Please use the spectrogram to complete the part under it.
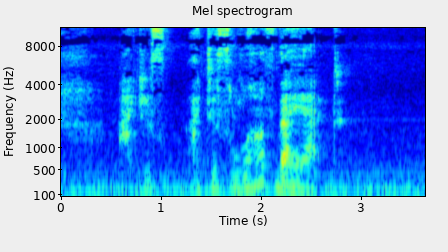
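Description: An elderly woman speaks warmly and with animation close by.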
